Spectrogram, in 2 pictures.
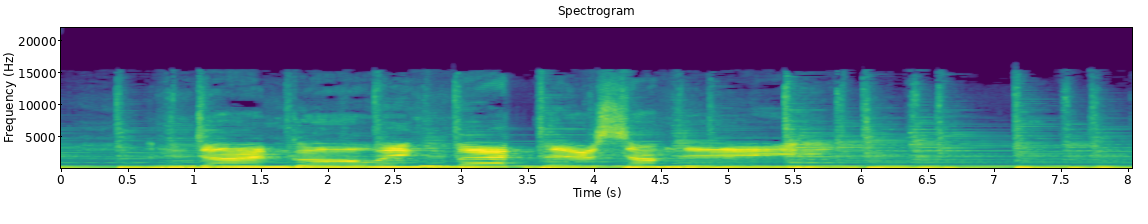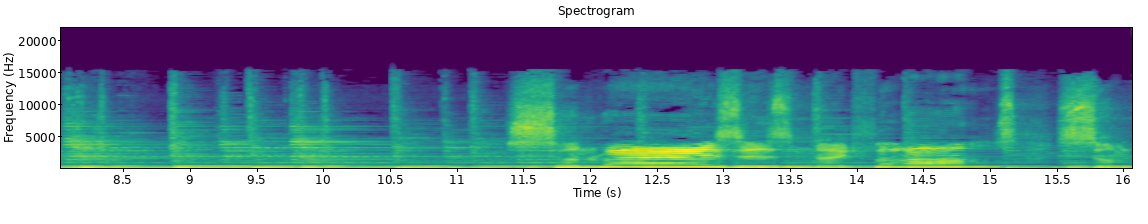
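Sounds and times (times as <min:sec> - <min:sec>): acoustic guitar strumming: 0:00.0 - 0:16.0
person singing: 0:00.5 - 0:06.0, 0:11.4 - 0:16.0.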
